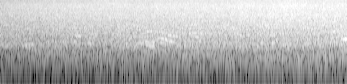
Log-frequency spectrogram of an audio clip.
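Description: The Trümmelbachfälle waterfall in Switzerland roars as a loud, constant wash of rushing water, heard close and unbroken throughout.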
